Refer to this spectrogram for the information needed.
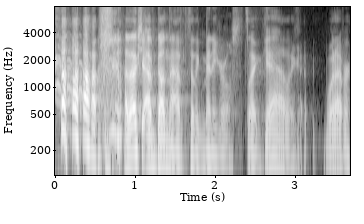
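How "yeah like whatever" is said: offhand, nonchalant, unimpressed, couldn't-care-less tone. Showing the act used on girls, mock-nonchalant and unimpressed. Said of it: "Nonchalant, unimpressed".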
